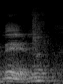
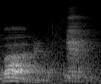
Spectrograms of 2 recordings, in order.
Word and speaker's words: men: Instead of men, people, well, some Americans say min, other Americans say man.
